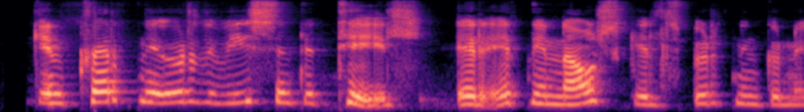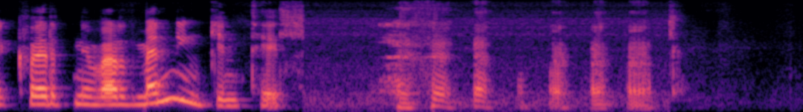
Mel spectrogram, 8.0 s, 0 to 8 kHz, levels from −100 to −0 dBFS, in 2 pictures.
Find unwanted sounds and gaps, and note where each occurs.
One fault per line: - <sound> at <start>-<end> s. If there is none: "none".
- laugh at 5.9-7.3 s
